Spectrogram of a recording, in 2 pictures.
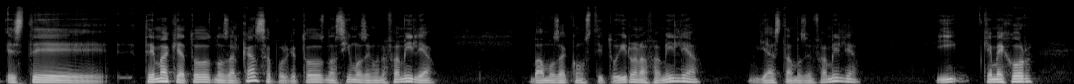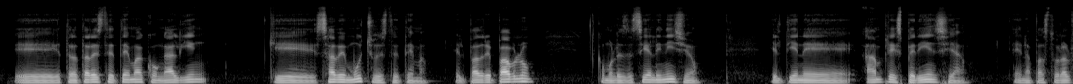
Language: Spanish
